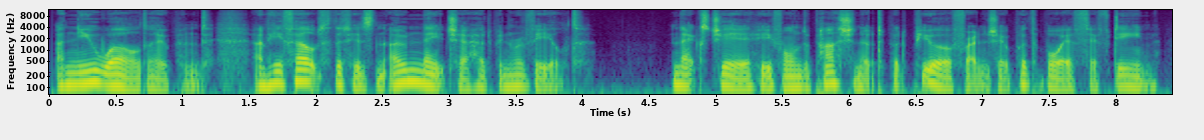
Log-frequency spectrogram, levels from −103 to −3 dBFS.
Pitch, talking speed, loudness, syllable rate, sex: 110 Hz, 200 wpm, -21 LUFS, 5.5 syllables/s, male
